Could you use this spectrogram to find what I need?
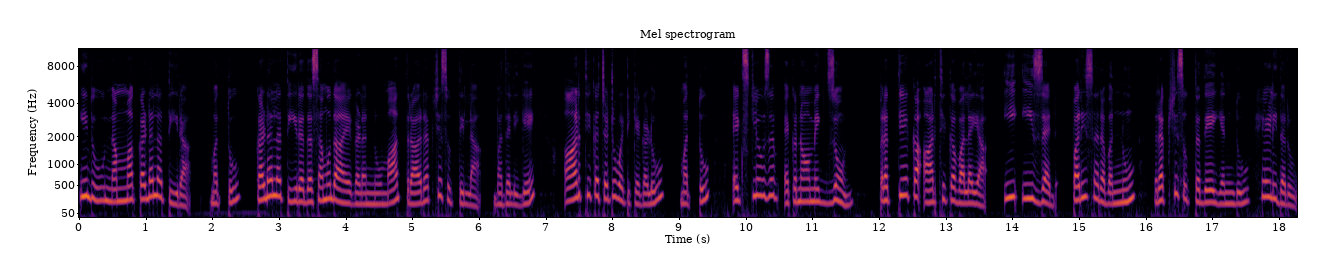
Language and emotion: Kannada, neutral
